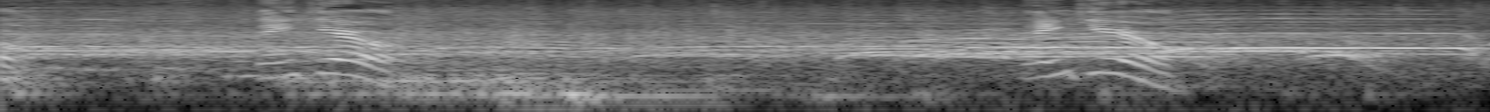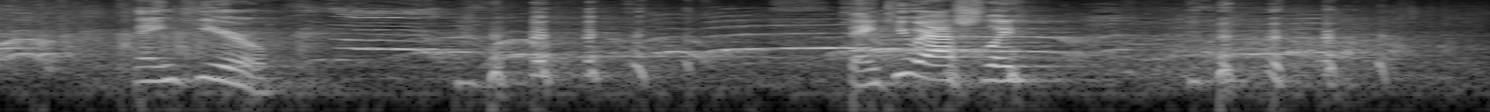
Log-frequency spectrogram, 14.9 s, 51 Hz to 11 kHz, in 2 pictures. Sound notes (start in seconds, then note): 0.0 audience cheers and applauds; 2.2 audience continues cheering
